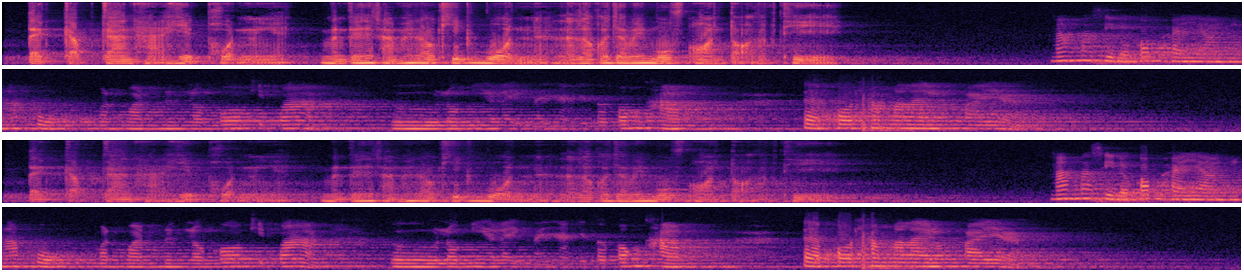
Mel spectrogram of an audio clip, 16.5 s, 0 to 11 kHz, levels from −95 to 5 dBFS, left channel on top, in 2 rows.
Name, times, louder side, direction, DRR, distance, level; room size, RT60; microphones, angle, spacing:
voice 1, 0.2-5.6, left 7 dB, 75° left, 0.3 m, -21 dB
voice 2, 7.0-10.4 10.9-12.1 12.4-15.1, right 1 dB, 40° right, 1.1 m, -26 dB
8.9 x 8.8 x 9.0 m
head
